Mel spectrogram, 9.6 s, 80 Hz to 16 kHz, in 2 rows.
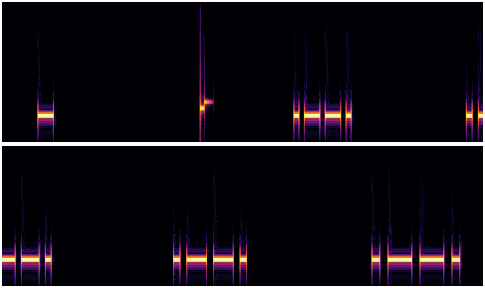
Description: Morse code, heard as a keyed tone, about 20 wpm, spaced as for 6 wpm, 700 Hz. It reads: T PPPP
